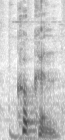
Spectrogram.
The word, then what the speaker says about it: gucken: to gawk at something, is pronounced more like gucken with a K sound in the beginning.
